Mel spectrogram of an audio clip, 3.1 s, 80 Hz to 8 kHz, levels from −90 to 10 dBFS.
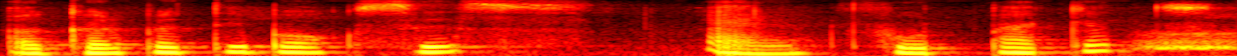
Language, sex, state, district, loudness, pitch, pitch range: English, female, Gujarat, Valsad, -17 LUFS, 230 Hz, 200-245 Hz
